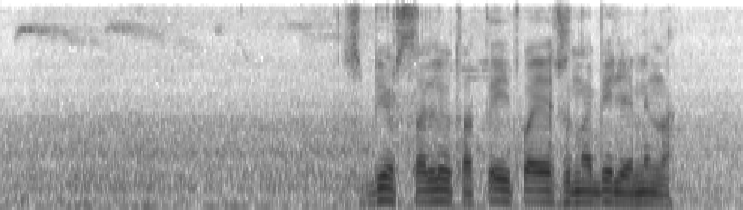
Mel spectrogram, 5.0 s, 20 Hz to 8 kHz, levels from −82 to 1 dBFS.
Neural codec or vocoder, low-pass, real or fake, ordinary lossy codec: none; 7.2 kHz; real; Opus, 32 kbps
